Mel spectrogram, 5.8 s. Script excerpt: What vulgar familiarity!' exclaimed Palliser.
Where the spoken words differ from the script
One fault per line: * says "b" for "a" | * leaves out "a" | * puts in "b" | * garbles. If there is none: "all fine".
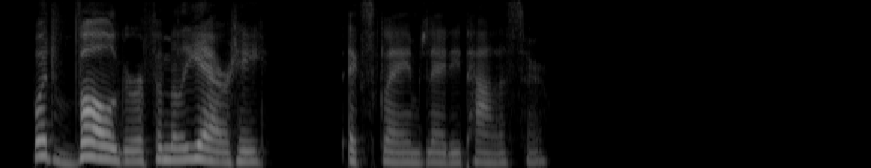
* puts in "Lady"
